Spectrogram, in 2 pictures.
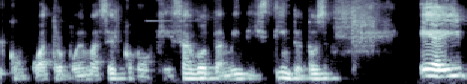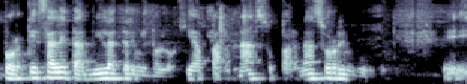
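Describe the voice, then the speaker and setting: A man's voice: medium pitch, a little mellow. A man co-hosting a casual literary discussion, explaining ideas at length and often ending with tag questions. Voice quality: gravelly, very husky voice.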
